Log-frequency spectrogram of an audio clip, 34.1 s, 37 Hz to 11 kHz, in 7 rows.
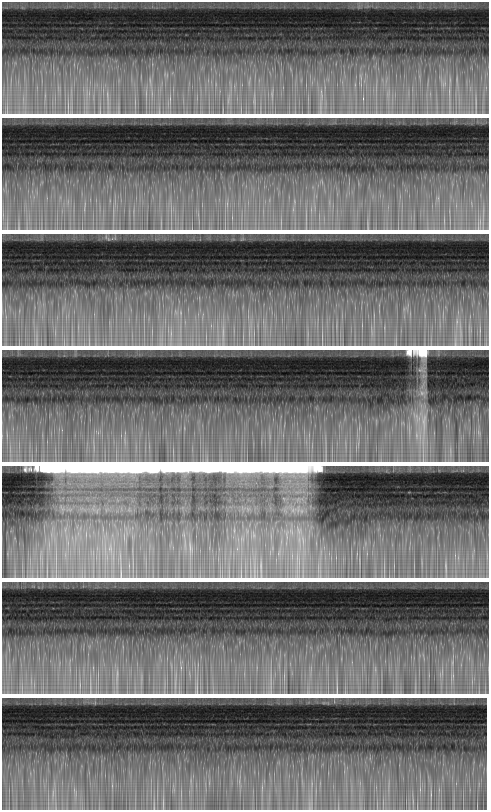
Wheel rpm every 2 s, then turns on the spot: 230, 230, 230, 230, 230, 230, 230, 230, 230, 120, 10, 130, 220, 230, 230, 220, 220.
20-22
